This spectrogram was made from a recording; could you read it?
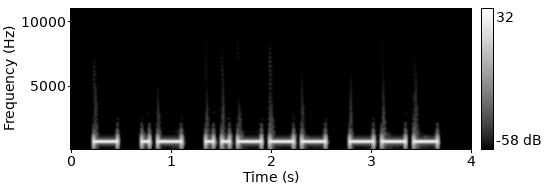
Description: Morse code, heard as a keyed tone, about 15 wpm, 700 Hz. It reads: TA2O
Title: DXCC-100 Call Signs - 4 Characters - Repeated 3x - 15wpm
